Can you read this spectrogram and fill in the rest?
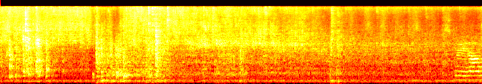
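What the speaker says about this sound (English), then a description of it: "Spray it all over my stove." Lysol all-purpose lemon cleaner hisses from a spray bottle across a kitchen stove in several bursts over a steady background hiss, with a voice talking throughout.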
